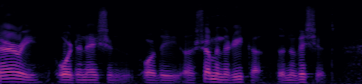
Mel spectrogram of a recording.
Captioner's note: non-english speech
